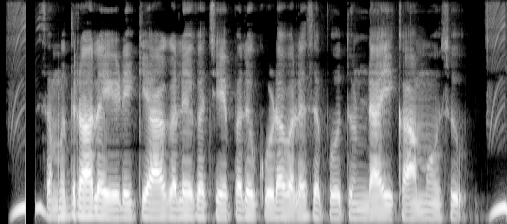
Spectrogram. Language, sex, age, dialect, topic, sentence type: Telugu, male, 18-24, Southern, agriculture, statement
